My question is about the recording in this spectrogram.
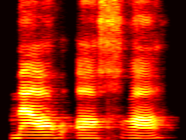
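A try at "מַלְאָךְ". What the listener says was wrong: There's a shva under the lamed, there's a shva under the chaf sofi. mal, ah. You blend into a shva. You always blend into a silent vowel. There is a silent vowel under that chaf, inside of that chaf, really.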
